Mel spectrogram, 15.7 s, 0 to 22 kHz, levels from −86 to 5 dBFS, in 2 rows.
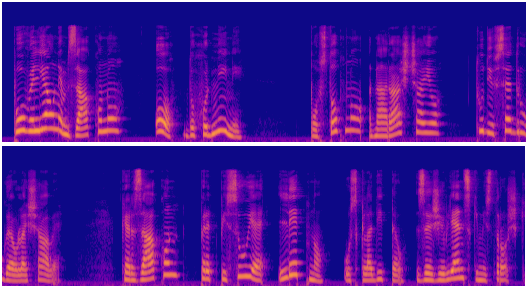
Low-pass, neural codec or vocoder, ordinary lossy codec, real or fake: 10.8 kHz; none; none; real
